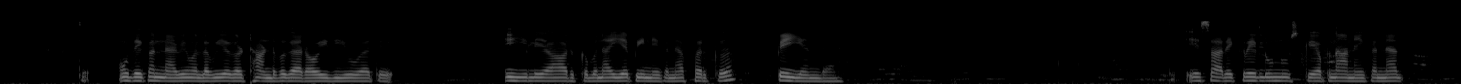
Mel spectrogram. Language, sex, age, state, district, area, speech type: Dogri, female, 30-45, Jammu and Kashmir, Samba, rural, spontaneous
